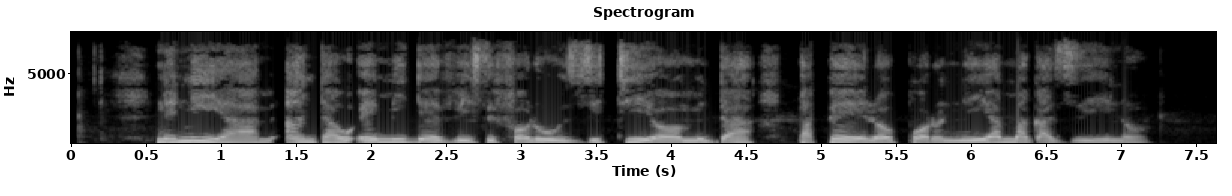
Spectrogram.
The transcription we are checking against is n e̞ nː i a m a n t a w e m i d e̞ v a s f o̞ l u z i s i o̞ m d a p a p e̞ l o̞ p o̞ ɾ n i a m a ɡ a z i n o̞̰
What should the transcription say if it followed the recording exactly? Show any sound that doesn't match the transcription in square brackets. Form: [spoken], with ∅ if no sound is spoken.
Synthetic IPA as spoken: n e̞ [n] i a m a n t a w e m i d e̞ v [i] s f o̞ l u z i [t] i o̞ m d a p a p e̞ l o̞ p o̞ ɾ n i a m a ɡ a z i n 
